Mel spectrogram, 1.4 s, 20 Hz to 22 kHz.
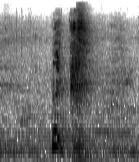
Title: Short video sneezing in the store 2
